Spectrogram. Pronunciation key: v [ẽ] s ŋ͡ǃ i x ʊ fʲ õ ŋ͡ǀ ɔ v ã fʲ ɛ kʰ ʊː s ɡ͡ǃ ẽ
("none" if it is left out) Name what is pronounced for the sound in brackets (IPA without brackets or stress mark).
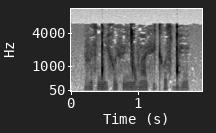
ɛ̃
